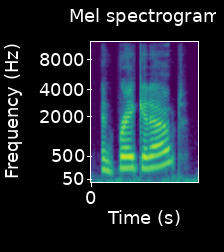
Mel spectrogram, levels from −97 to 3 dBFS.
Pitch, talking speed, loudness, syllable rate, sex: 250 Hz, 225 wpm, -14 LUFS, 4.9 syllables/s, female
